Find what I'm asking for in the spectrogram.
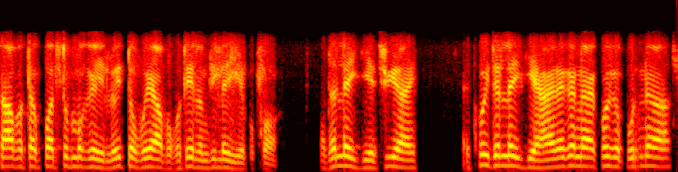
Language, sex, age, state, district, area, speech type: Manipuri, male, 45-60, Manipur, Kakching, rural, conversation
